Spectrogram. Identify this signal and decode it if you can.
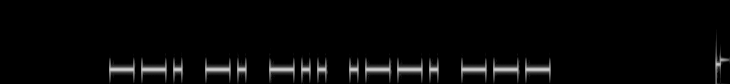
Morse code, heard as a keyed tone, about 15 wpm, 700 Hz. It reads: GNDPO
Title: Code Groups - 5 Letters - 15wpm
